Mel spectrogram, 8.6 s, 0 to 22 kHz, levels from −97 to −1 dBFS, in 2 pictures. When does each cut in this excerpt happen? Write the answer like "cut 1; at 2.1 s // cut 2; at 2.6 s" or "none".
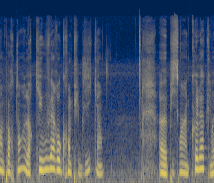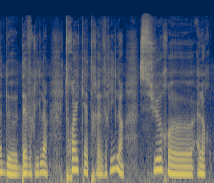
cut 1; at 3.6 s // cut 2; at 4.2 s // cut 3; at 5.5 s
